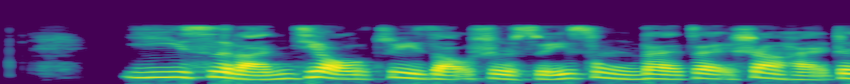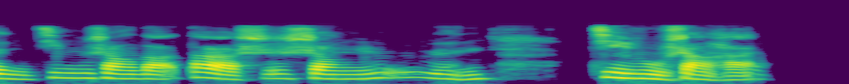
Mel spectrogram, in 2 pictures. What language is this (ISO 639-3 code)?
zho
